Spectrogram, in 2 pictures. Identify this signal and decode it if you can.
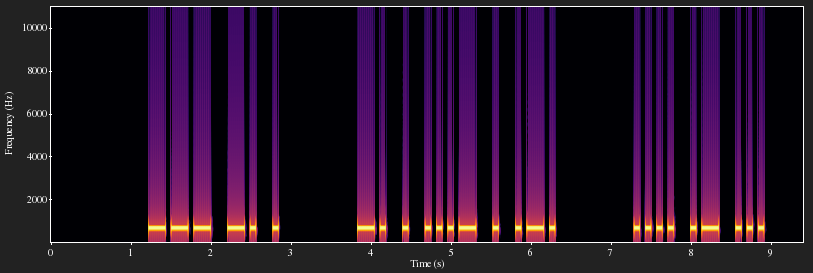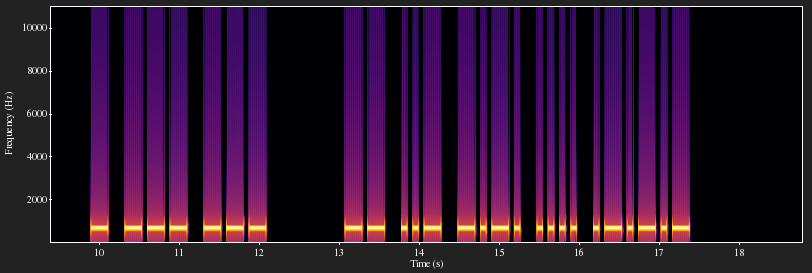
Morse code, heard as a keyed tone, about 17 wpm, 700 Hz. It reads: ONE NEVER HAS TOO MUCH.
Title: 2x Word-Spacing - Sentences from Top 300 Words - 17wpm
